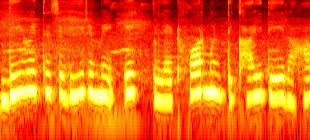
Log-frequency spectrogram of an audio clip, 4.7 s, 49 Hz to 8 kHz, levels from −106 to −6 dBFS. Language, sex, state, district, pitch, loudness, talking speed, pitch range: Hindi, female, Chhattisgarh, Korba, 250 Hz, -18 LUFS, 115 wpm, 225-275 Hz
